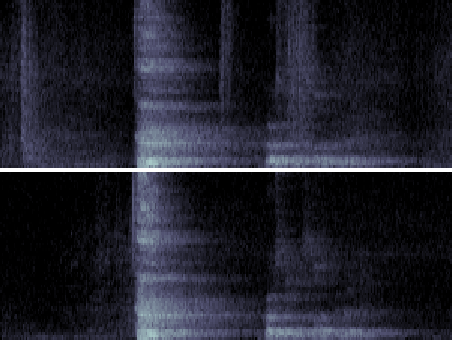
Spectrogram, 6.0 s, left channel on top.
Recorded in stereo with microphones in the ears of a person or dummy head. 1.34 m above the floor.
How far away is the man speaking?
About 1.0 m.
